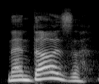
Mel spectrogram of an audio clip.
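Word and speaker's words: Nendaz: Nanda, Nandaz. Mais on ne prononce pas le Z. – Mais en fait, on dit Nanda.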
